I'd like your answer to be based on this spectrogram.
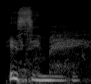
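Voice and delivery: breathy whisper, voiceless; whispered Pig Latin line. Acted. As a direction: whisper it like a lover. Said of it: "he delivers that line to me".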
